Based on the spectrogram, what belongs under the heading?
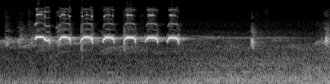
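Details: Female Chinese hwamei singing to rouse males: a run of seven ringing, arched whistled notes, then quiet with one faint later note.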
